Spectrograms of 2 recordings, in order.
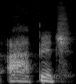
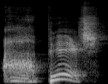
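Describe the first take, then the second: First: Stubbed toe. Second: Fed-up groan ah, bitch; missed train. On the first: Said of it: "if I, like, stub my toe". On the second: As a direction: sigh out ah, bitch in frustration. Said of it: "you miss your train". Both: Shown as a demonstration.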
